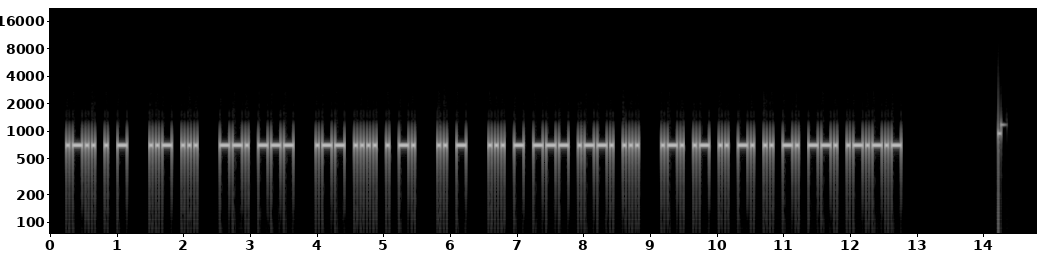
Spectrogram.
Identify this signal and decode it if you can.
Morse code, heard as a keyed tone, about 25 wpm, 700 Hz. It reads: LET US GO WHEN IT STOPS RAINING.
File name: practice / 25wpm / Sentences with 2-Word Phrases - 25wpm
